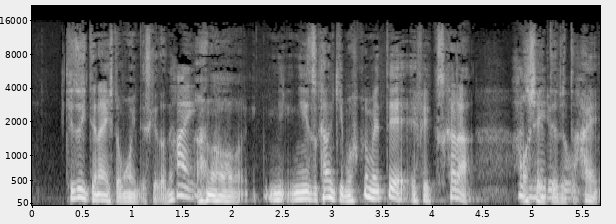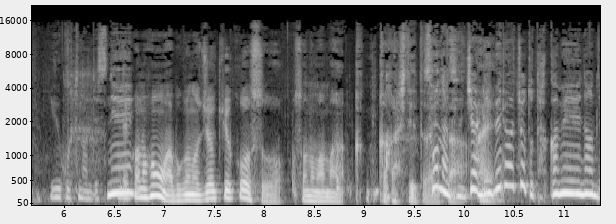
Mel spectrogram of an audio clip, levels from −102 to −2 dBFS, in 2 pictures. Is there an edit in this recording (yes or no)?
no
